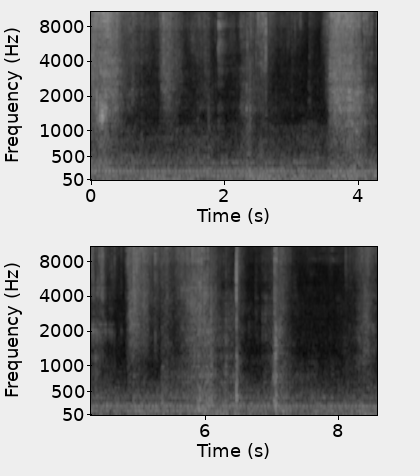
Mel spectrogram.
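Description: Sponges loaded with Ajax cleaning paste lather being squeezed and wrung by hand, giving wet squelching and squishing of thick foam in repeated squeezes, with two sharp clicks about six and seven seconds in.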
